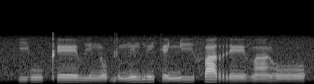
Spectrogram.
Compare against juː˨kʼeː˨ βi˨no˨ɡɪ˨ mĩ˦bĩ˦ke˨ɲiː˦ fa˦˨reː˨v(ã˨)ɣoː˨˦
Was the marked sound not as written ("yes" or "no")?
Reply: yes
